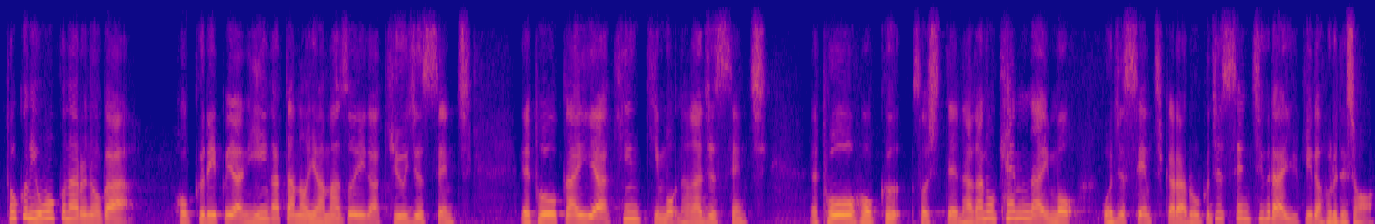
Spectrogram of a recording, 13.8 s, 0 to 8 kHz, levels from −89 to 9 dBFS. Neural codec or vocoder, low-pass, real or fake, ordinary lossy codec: codec, 16 kHz, 2 kbps, X-Codec, HuBERT features, trained on balanced general audio; 7.2 kHz; fake; Opus, 16 kbps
